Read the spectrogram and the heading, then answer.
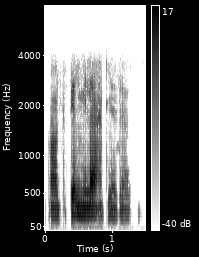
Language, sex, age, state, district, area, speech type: Assamese, male, 18-30, Assam, Charaideo, rural, conversation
